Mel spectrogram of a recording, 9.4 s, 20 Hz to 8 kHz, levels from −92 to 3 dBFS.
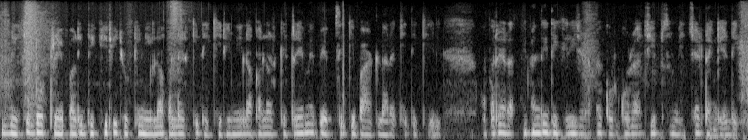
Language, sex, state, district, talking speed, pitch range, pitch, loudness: Rajasthani, female, Rajasthan, Churu, 235 wpm, 155-175 Hz, 165 Hz, -20 LUFS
